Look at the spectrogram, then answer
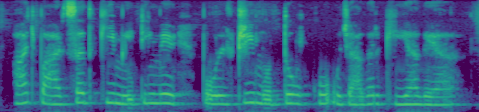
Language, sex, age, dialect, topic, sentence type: Hindi, female, 18-24, Hindustani Malvi Khadi Boli, agriculture, statement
